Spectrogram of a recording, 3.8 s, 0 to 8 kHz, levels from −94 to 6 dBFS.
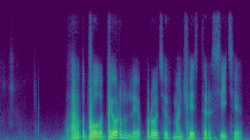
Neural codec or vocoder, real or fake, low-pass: codec, 24 kHz, 0.9 kbps, WavTokenizer, large speech release; fake; 7.2 kHz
